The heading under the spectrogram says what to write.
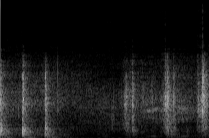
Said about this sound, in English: There was a crack of light under one of the doors. My first knock didn't get an answer, so I tried again.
